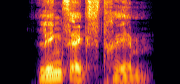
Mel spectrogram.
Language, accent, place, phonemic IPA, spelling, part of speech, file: German, Germany, Berlin, /ˈlɪŋksʔɛksˌtʁeːm/, linksextrem, adjective, De-linksextrem.ogg
- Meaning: far left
